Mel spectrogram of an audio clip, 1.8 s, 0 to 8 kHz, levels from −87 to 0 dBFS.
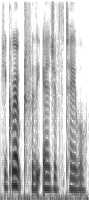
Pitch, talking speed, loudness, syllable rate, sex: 175 Hz, 270 wpm, -21 LUFS, 6.6 syllables/s, female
